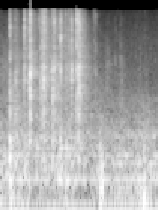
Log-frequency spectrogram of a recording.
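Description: Cotton fabric being folded into a pleat and pinned by hand: a run of small rustles and ticks, busiest in the first second, then quieter.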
